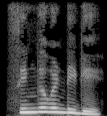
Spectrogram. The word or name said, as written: ಸಿಂಗವಡ್ಡಿಗೆ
